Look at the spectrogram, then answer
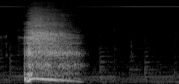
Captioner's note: laughing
